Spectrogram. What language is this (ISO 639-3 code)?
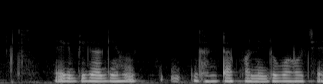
mag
